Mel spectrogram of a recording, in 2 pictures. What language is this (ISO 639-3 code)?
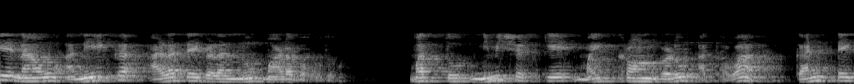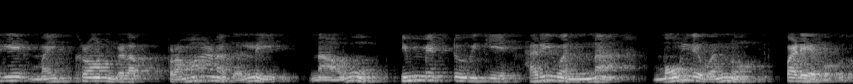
kan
